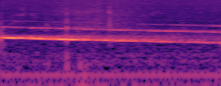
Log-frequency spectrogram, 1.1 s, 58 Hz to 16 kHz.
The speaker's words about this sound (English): I forgot what it's like to record when we have ambulances going by every 5 seconds.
